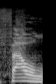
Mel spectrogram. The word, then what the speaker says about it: Fowl: He's the host of The Foul Life. – I'm way off, Jimmy. – Which, yes, you are. – Way off. – But it's spelled F-O-W-L, like as in bird.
